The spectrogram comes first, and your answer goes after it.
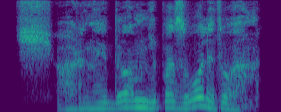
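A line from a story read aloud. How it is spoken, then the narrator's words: Whispering. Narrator (Russian): шептала Дордот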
